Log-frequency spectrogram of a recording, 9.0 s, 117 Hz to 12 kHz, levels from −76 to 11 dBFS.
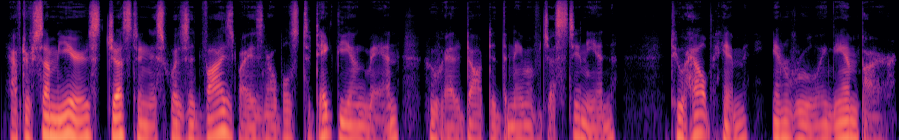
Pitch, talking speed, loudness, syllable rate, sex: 100 Hz, 185 wpm, -19 LUFS, 5.3 syllables/s, male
